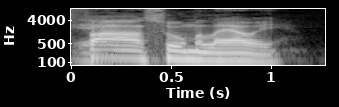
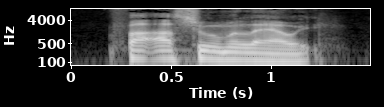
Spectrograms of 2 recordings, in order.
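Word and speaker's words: Fa'asuamaleaui: It's Fa'asua Malia'ui. – Fa'asua Malia'ui.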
